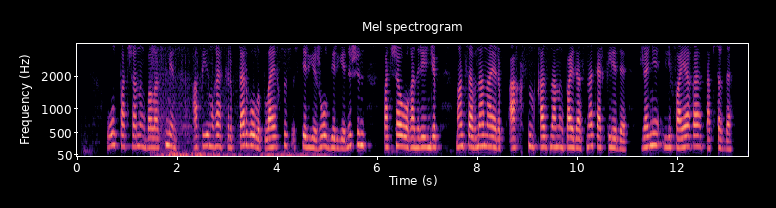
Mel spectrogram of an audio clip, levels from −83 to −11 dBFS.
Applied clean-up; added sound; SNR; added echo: none; Bus / Engine; 11 dB; none.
